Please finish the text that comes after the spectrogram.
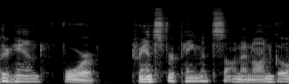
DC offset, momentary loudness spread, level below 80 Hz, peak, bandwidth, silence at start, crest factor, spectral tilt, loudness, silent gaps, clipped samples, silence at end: under 0.1%; 7 LU; -64 dBFS; -6 dBFS; 15 kHz; 0 s; 18 dB; -6 dB/octave; -24 LUFS; none; under 0.1%; 0 s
